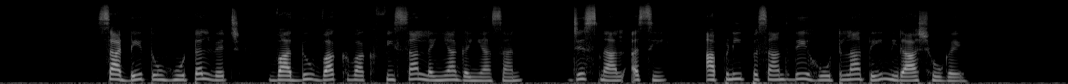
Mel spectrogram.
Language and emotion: Punjabi, sad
